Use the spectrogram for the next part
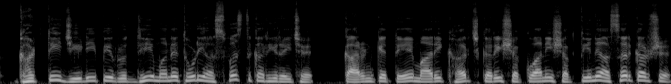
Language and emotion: Gujarati, fearful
